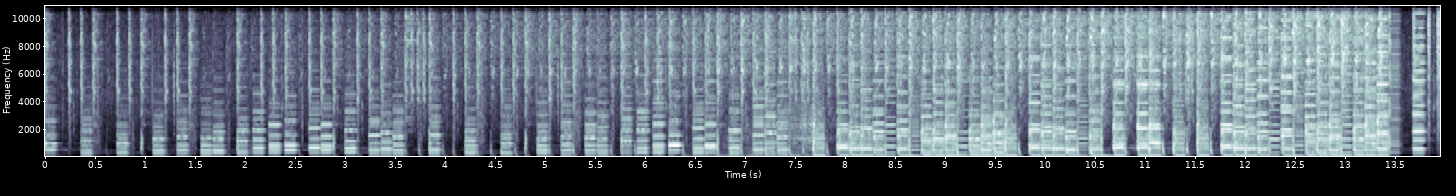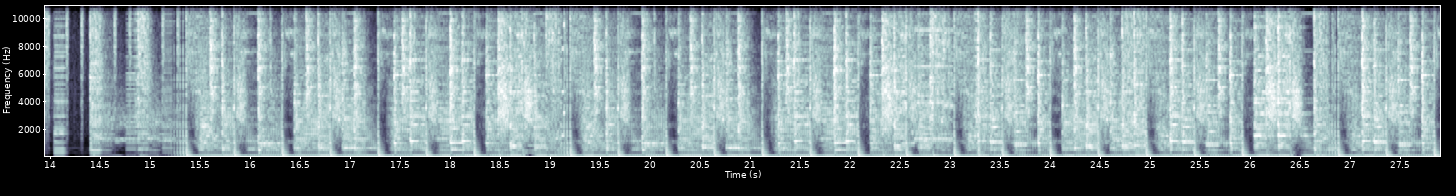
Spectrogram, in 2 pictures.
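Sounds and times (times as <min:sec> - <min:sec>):
phonk beat: 0:00.0 - 0:27.8.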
